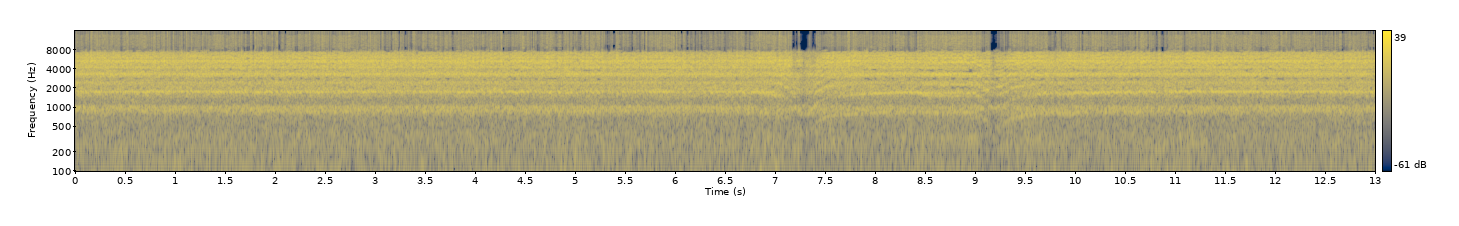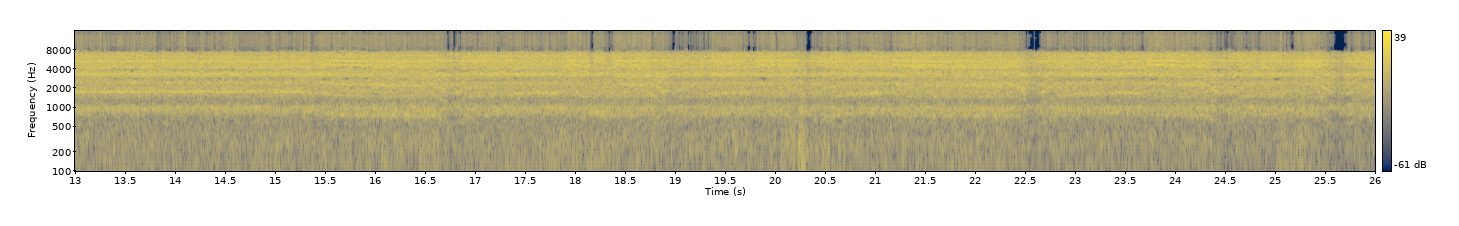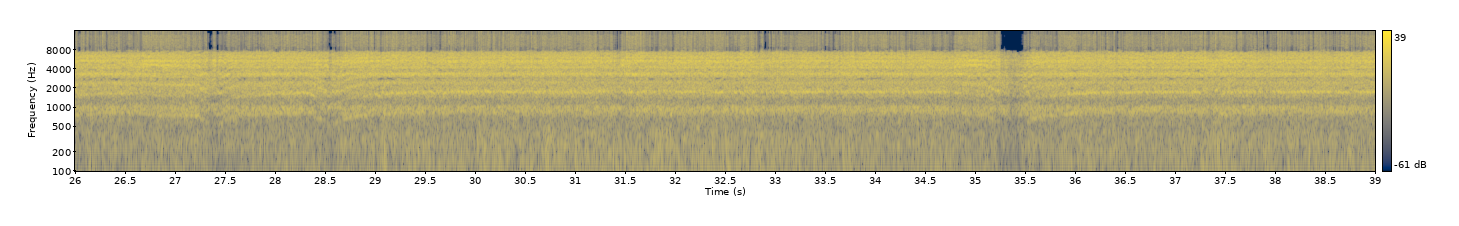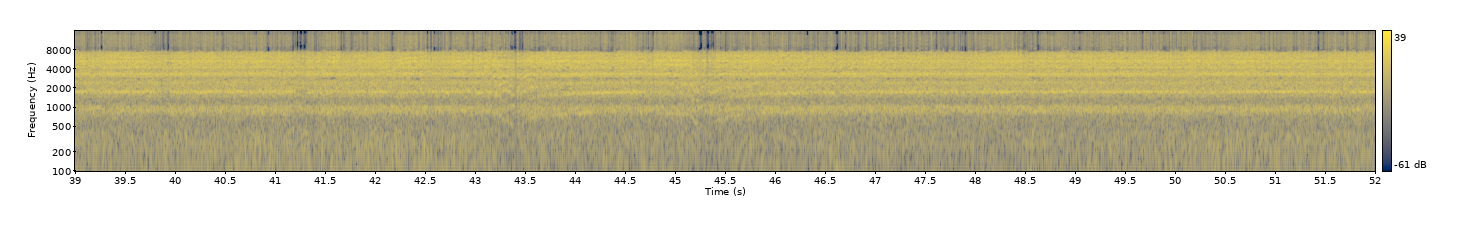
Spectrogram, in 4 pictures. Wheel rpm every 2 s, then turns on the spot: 230, 230, 230, 200, 200, 230, 230, 230, 200, 210, 190, 190, 190, 200, 190, 230, 240, 200, 220, 230, 230, 210, 200, 230, 230, 230.
none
